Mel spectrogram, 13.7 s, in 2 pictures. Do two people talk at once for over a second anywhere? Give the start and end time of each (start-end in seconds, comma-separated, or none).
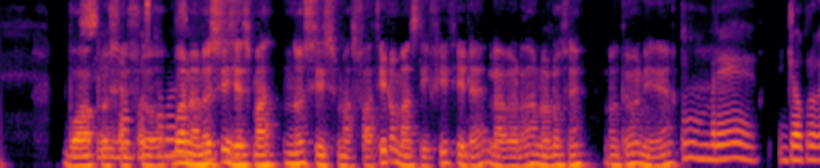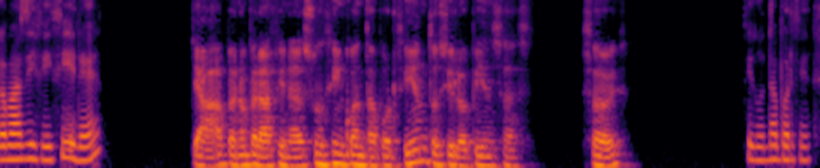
0.6-2.1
